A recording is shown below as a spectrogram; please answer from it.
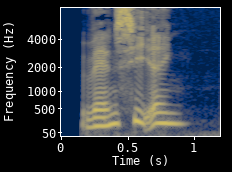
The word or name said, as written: vansiring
